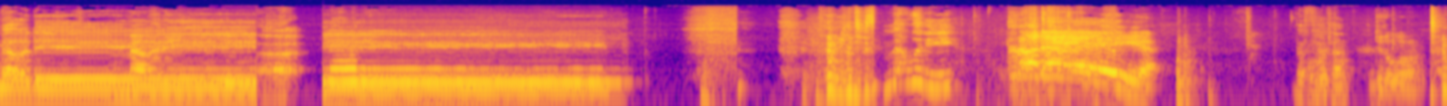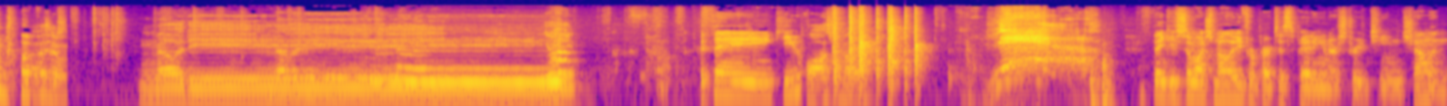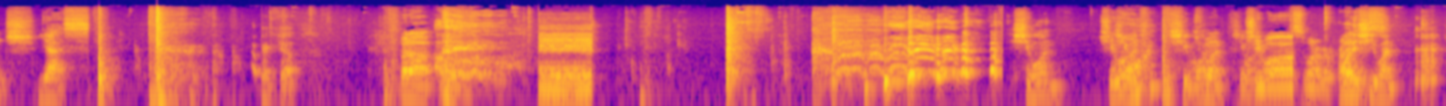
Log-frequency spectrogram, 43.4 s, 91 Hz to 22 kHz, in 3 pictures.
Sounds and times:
Yell: 10.1s - 11.6s, 17.3s - 20.3s, 24.3s - 25.6s.

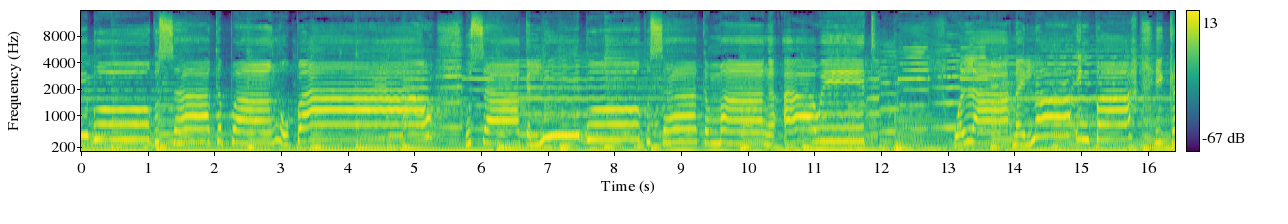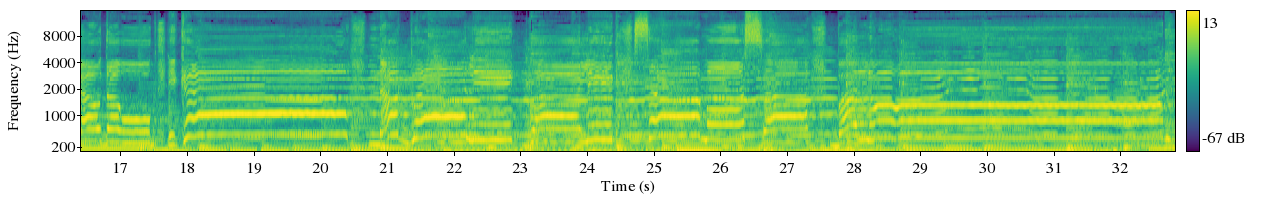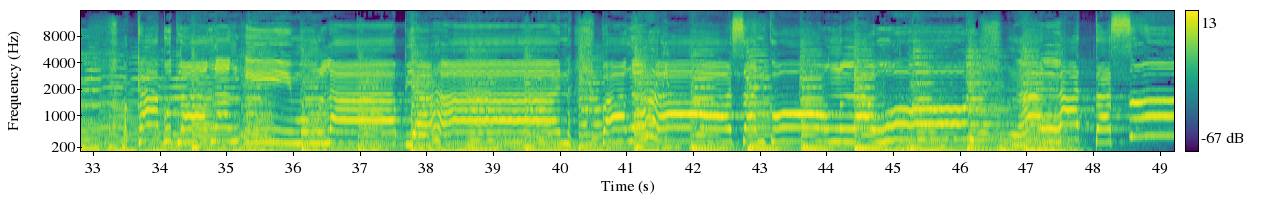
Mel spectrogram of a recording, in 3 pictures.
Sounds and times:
Harmonica: 0.0s - 47.9s.

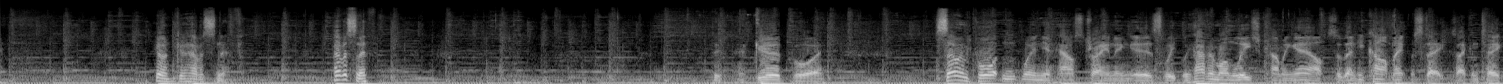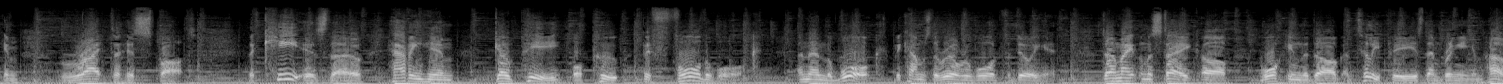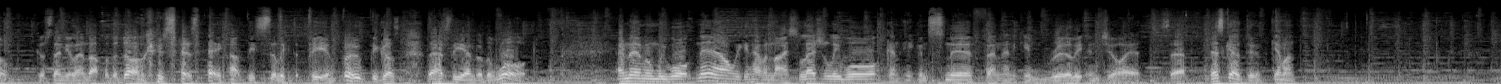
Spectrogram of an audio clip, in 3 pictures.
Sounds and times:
Music: 0.0s - 45.0s
Speech: 1.5s - 2.4s, 3.3s - 3.8s, 7.1s - 8.3s, 9.4s - 35.4s, 36.2s - 43.1s.

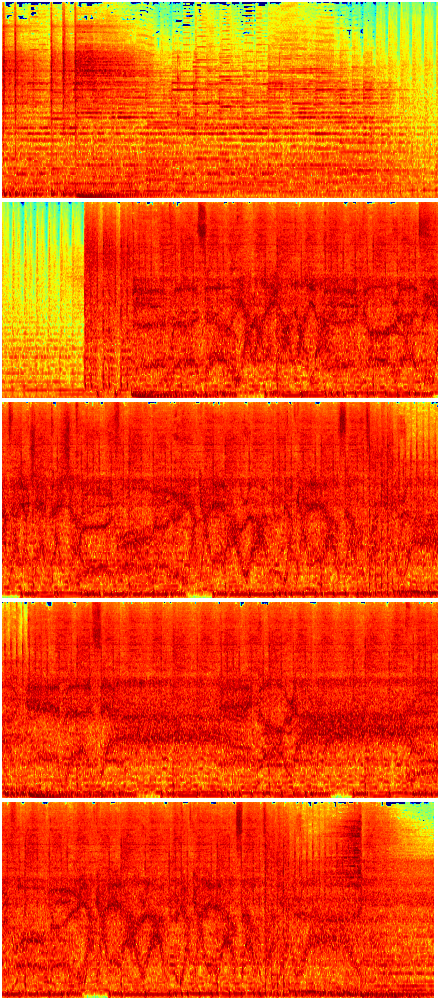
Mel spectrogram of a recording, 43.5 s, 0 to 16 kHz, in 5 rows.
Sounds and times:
Music: 0.0s - 43.5s.

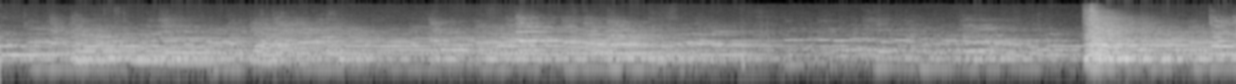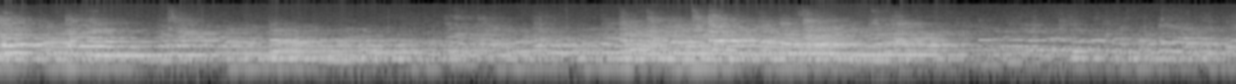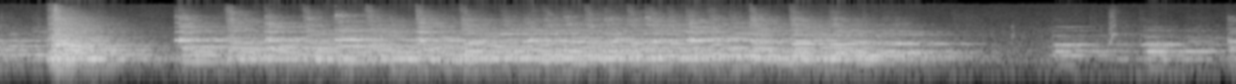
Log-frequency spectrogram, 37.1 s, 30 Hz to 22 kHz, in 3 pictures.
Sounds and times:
Acoustic guitar: 0.0s - 37.0s.

